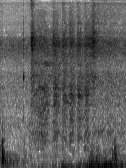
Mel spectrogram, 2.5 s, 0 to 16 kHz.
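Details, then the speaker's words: 2019 Mazda 6 GDI petrol engine cranks long before starting, then idles with a stumbling, uneven shake; misfire codes (P0300) on most cylinders; spark plugs and coils already swapped, fuel pump filter changed, throttle cleaned; injectors suspected, weak fuel possible. "والسيارة فيها الترتفة وهذه اهتزاز لمبة الماكينة ولا طبعا لاحظوا عندي هنا أغلبها كلها فيها مسفاير."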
